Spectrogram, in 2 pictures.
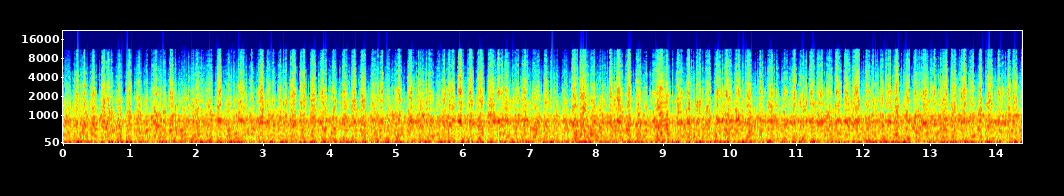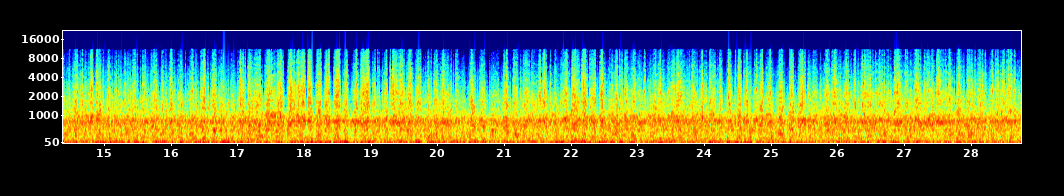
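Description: JR West 521 series electric train running along the line, heard from inside the car: a steady running noise of wheels and motors, with a dense fine rattle throughout.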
